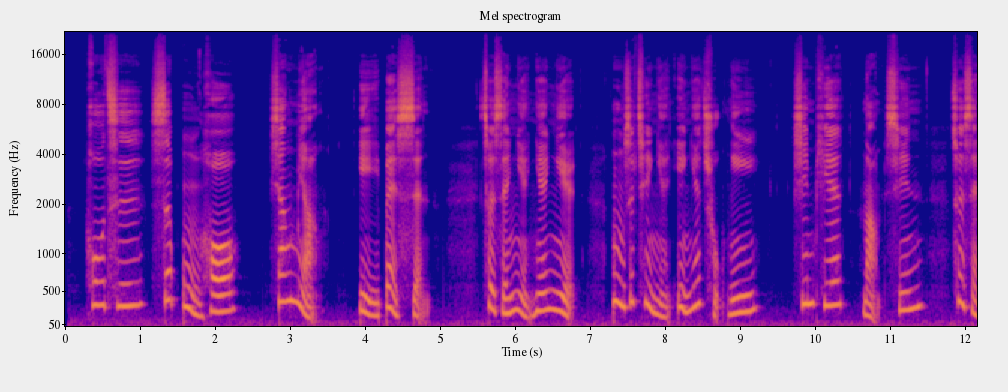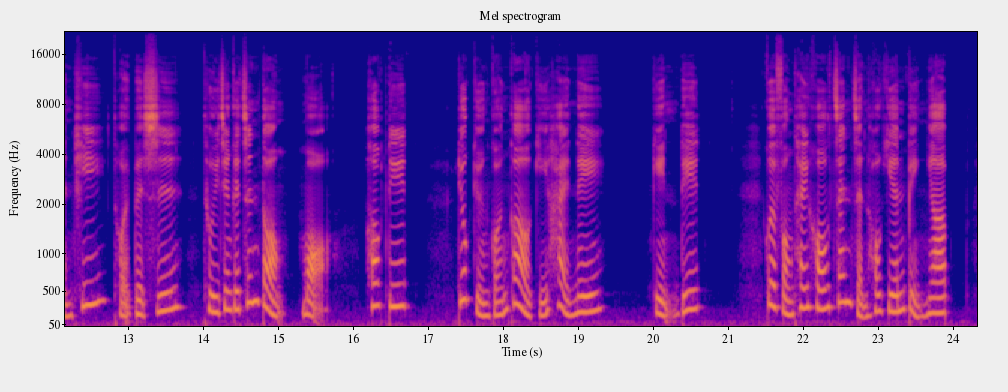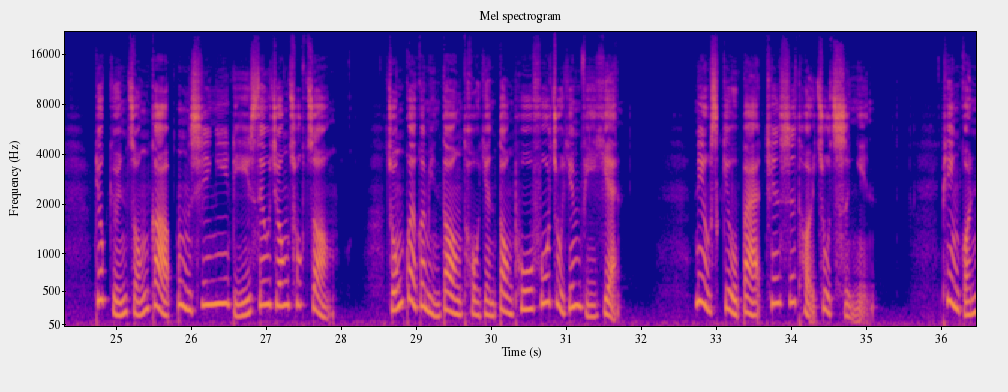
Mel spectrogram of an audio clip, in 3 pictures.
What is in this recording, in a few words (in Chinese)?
客語; 有聲公報; 市議員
